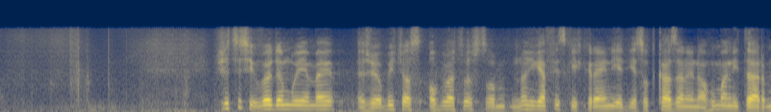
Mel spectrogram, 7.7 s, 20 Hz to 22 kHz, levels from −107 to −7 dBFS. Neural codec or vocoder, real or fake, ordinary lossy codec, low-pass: codec, 16 kHz, 0.9 kbps, LongCat-Audio-Codec; fake; none; none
